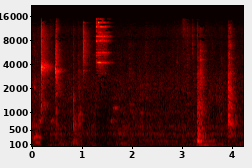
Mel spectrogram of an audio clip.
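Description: Metal fork clinking and scraping against an aluminium cooking pot as chicken and shredded vegetables are stirred, with a louder knock a little over three seconds in.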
